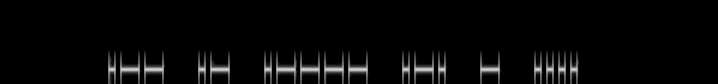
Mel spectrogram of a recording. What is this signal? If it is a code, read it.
Morse code, heard as a keyed tone, about 20 wpm, spaced as for 15 wpm, 700 Hz. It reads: WA1RTH
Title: 140 Lesson 23g - Letter f - Call Signs 20wpm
